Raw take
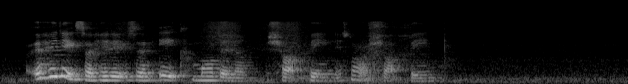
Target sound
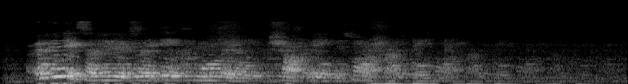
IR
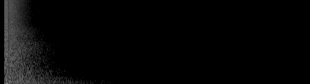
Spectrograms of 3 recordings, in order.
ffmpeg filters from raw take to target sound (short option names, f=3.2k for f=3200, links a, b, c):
-filter_complex "[0:a]asettb=1/sr,asplit=3[a][b][c];[a]atrim=end=3.704[d];[b]atrim=start=3.7:end=4.37,asetpts=PTS-STARTPTS,afade=t=in:d=0.004:c=qsin,afade=t=out:st=0.666:d=0.004:c=qsin,aeval=exprs='max(val(0),0)':c=same[e];[c]atrim=start=4.366[f];[d][e]acrossfade=d=0.004:c1=hsin:c2=qsin[g];[g][f]acrossfade=d=0.004:c1=qsin:c2=hsin,asplit=2[h][i];[i]highpass=f=720:p=1,volume=14dB,asoftclip=type=tanh:threshold=-11.5dB[j];[h][j]amix=inputs=2:normalize=0,lowpass=f=1.3k:p=1,volume=-6dB,equalizer=f=200:t=o:w=0.33:g=-9,equalizer=f=2.5k:t=o:w=0.33:g=3,equalizer=f=4k:t=o:w=0.33:g=-8,asplit=2[k][l];[l]adelay=816,lowpass=f=3.6k:p=1,volume=-10dB,asplit=2[m][n];[n]adelay=816,lowpass=f=3.6k:p=1,volume=0.35,asplit=2[o][p];[p]adelay=816,lowpass=f=3.6k:p=1,volume=0.35,asplit=2[q][r];[r]adelay=816,lowpass=f=3.6k:p=1,volume=0.35[s];[k][m][o][q][s]amix=inputs=5:normalize=0[t];[1:a]atrim=start_sample=2205,atrim=end_sample=3969[u];[t][u]afir=irnorm=-1:irlink=0,volume=-7dB"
